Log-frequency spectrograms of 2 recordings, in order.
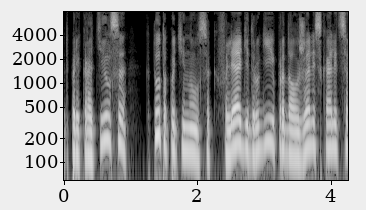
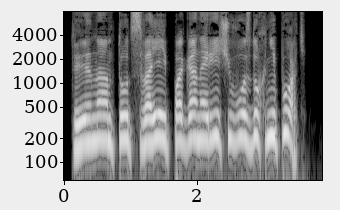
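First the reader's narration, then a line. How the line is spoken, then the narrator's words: Roar. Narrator (Russian): взревел кнут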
